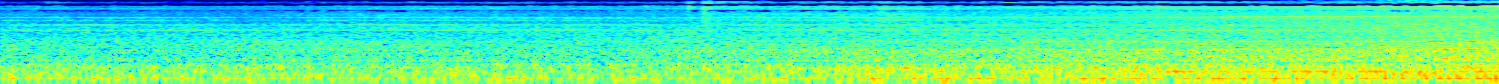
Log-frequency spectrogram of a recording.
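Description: A passenger train rumbles past close by, wheels clattering on the rails.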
